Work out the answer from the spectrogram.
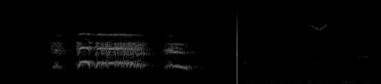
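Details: A wild junglefowl rooster, drawn in by hunters with a decoy hen, crows once in a loud, hoarse, broken cock-a-doodle lasting about a second. A sharp click and faint rural background follow.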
